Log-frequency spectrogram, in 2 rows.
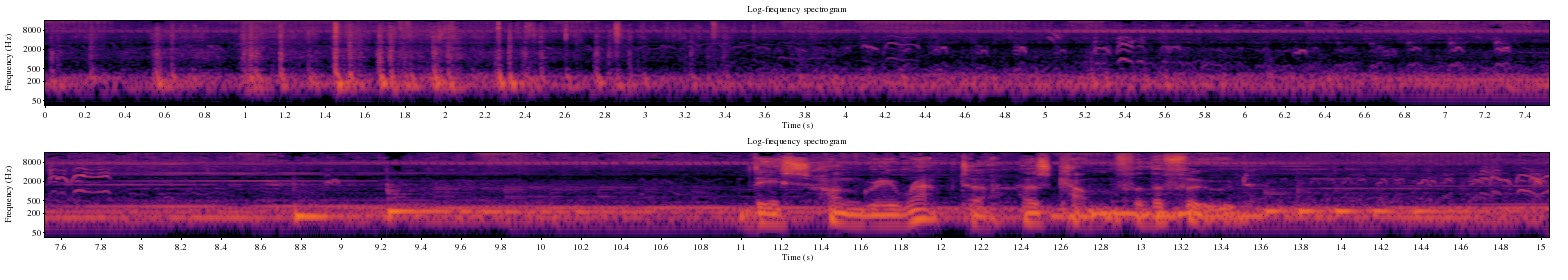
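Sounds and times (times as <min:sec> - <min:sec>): hooves clattering on hard ground: 0:00.0 - 0:07.2.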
